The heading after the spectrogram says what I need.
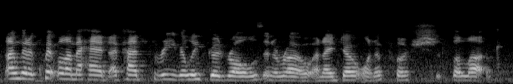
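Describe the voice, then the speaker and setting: A woman's voice: medium pitch, steady tone, fairly quick. A woman playing a tabletop game, chatting casually in a playful, joking manner. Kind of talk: casual chat during game play. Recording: dull, slightly noisy room recording.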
